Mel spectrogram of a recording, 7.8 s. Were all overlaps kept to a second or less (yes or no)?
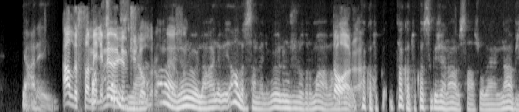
no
